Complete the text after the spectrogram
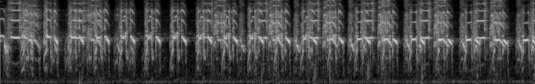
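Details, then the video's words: Grey francolin, or gora teetar, in a hunting call. A continuous, rapid run of shrill, grating notes follows quickly on one another at a steady level throughout. "گورا تیتر ۔۔۔۔۔ شکار کے لئے بہترین آواز | Grey Francolin"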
